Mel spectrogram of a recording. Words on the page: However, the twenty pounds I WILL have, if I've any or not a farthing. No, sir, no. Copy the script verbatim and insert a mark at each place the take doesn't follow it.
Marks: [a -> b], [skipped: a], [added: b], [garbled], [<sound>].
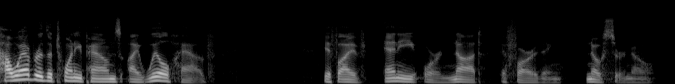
However, the twenty pounds I WILL have, if I've any or not a farthing. No, sir, no.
